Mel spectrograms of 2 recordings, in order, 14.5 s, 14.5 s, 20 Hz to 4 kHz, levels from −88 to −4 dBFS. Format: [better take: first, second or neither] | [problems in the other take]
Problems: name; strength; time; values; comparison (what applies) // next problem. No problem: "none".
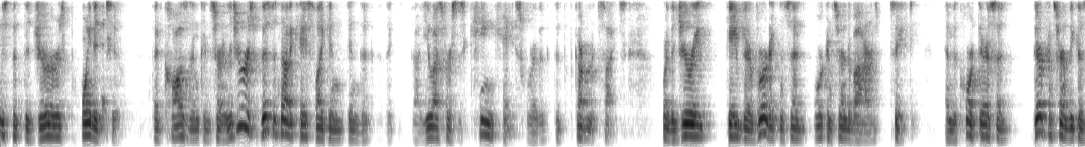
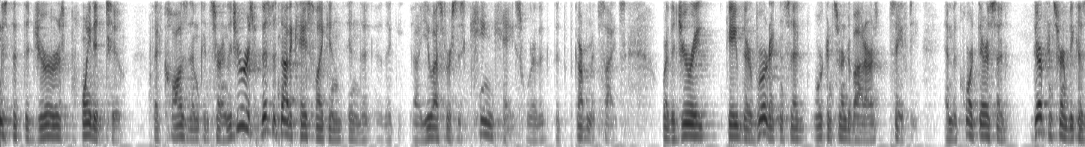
second | noise reduction (neural mask model DeepFilterNet 3)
